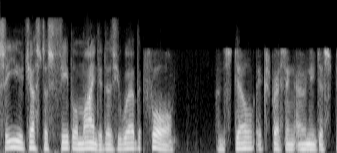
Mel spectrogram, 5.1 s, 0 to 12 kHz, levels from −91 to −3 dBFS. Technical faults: handover gap; fallback to narrowband

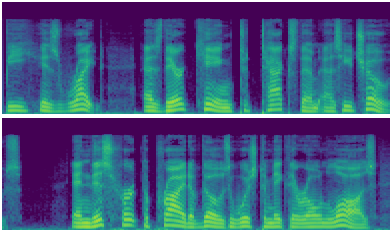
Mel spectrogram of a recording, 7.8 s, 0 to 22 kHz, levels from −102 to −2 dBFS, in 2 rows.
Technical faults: damaged data in a compressed stream

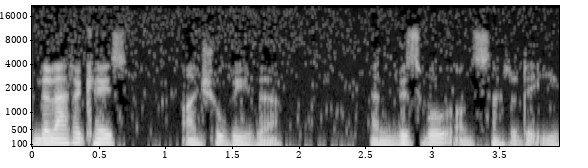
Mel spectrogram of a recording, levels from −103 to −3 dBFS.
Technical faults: overdone noise removal

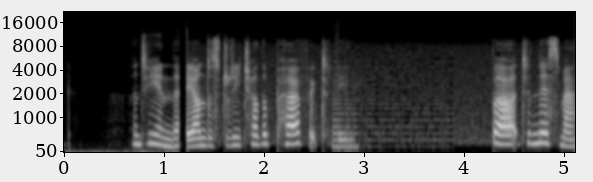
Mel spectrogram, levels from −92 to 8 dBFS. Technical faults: input switched to a poorer device; robotic sound from repeated short buffers

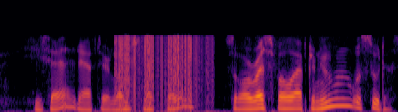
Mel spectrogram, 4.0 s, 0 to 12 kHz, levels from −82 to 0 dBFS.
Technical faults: bit errors on a digital phone line

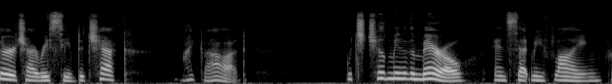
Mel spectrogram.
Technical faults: none

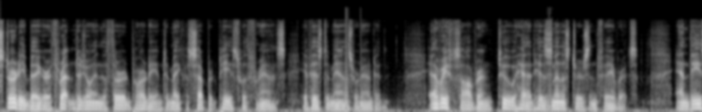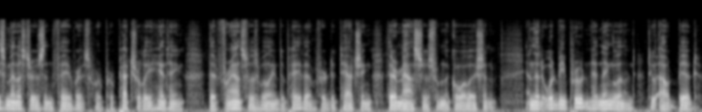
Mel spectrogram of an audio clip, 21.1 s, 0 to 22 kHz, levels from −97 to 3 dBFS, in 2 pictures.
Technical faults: damaged data in a compressed stream; repeated buffer

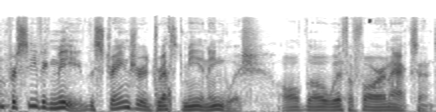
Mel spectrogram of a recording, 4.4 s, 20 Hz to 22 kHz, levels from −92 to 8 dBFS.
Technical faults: DAB burbling

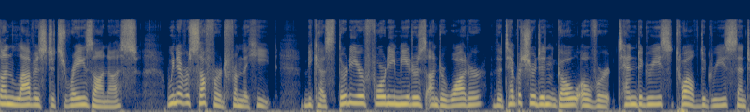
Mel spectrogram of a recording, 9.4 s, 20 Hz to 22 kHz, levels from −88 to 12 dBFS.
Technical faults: none

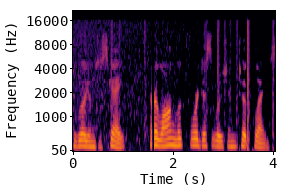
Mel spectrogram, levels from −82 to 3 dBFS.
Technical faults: overdone noise removal; gap at a join of encoded pieces

